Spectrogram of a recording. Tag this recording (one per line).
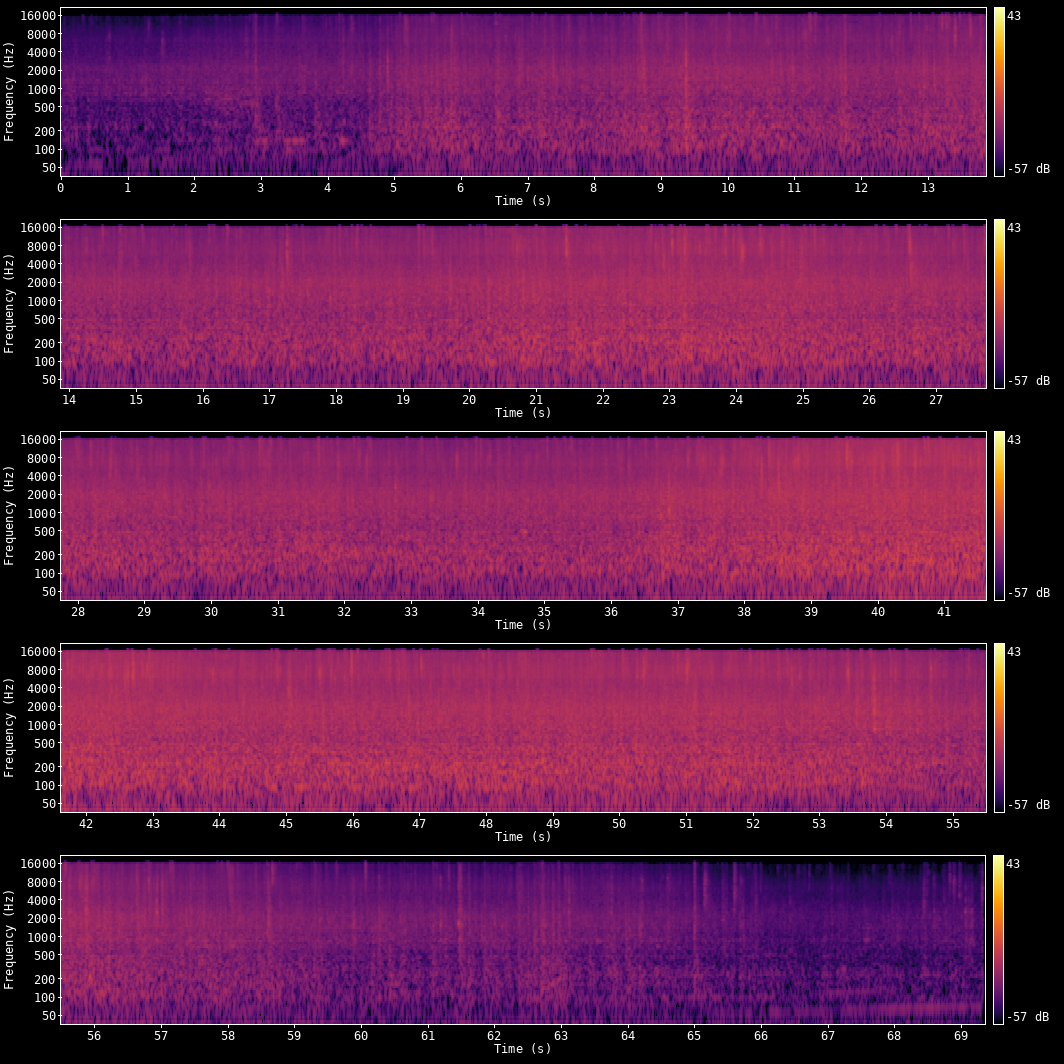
rain
rainy
water
weather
